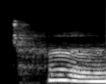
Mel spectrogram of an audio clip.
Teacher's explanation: begins with a TR that you enunciate both of those sounds really clearly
